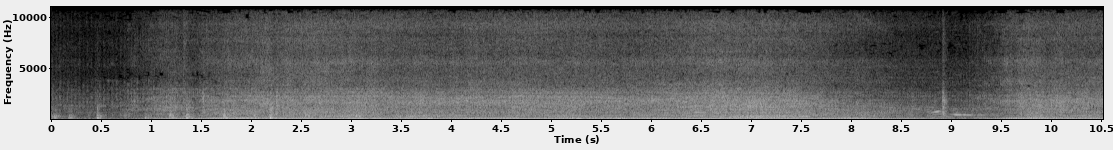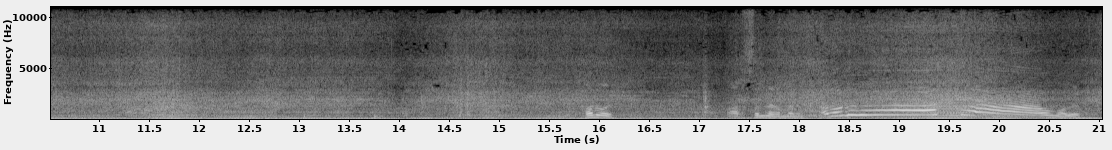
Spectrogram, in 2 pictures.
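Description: A truck engine revs hard as the truck strains through mud.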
